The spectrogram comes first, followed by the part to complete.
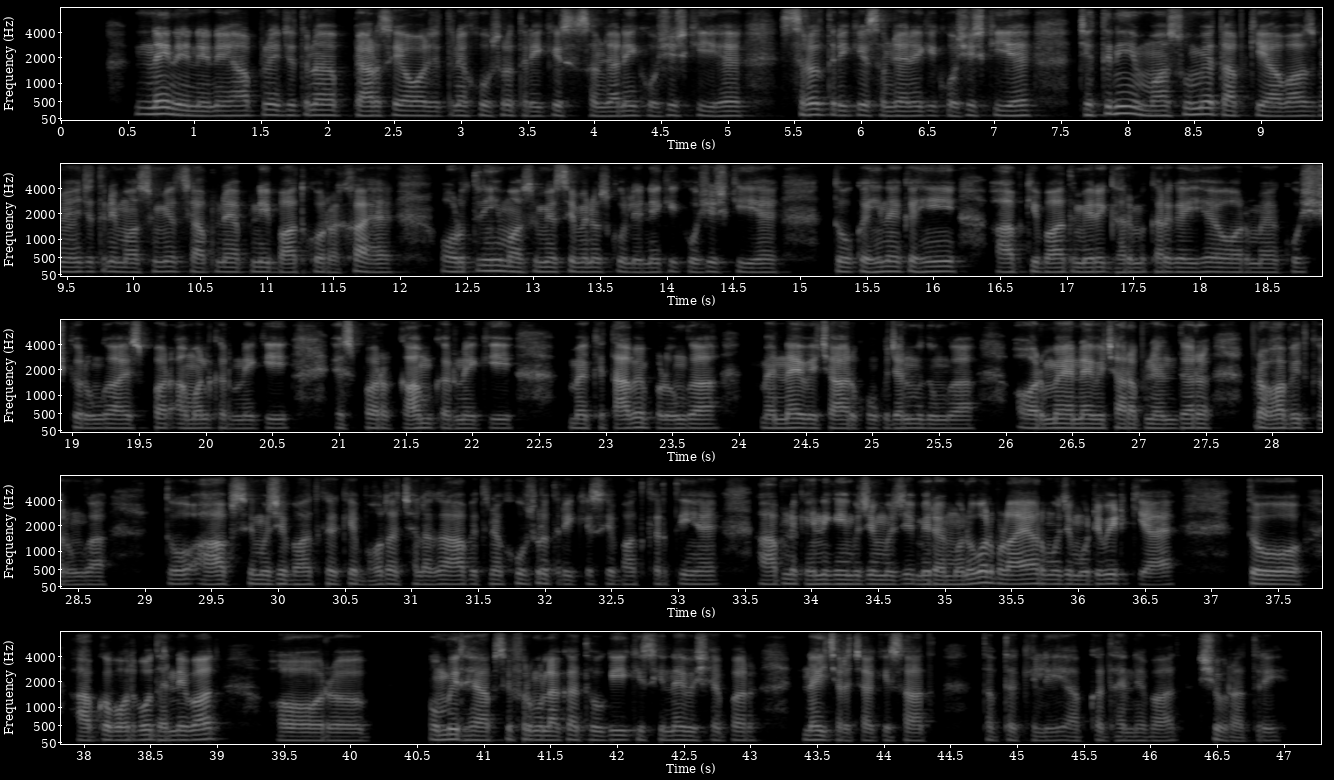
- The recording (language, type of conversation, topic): Hindi, advice, रोज़ पढ़ने की आदत बनानी है पर समय निकालना मुश्किल होता है
- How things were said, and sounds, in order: in English: "मोटिवेट"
